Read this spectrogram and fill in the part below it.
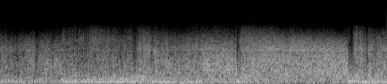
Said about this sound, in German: In einem englischen Film, der wie Propaganda daherkommt, wird der Luftangriff von oben gezeigt. Ich sehe, wie die Bomben explodieren. Helle Blitze. Nürnberg brennt.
